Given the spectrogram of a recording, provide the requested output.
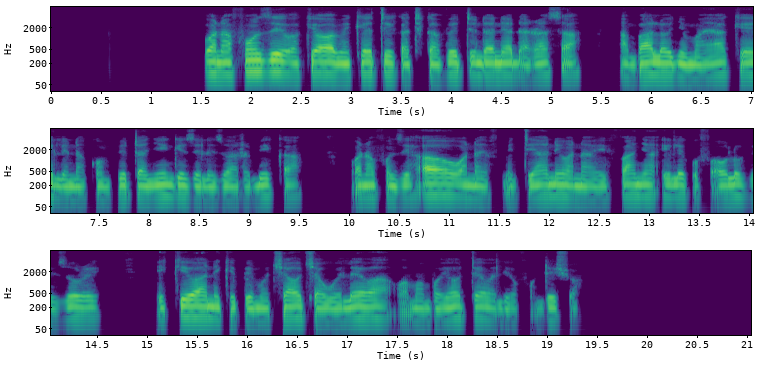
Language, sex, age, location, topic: Swahili, male, 25-35, Dar es Salaam, education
